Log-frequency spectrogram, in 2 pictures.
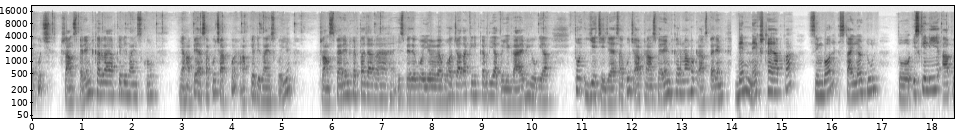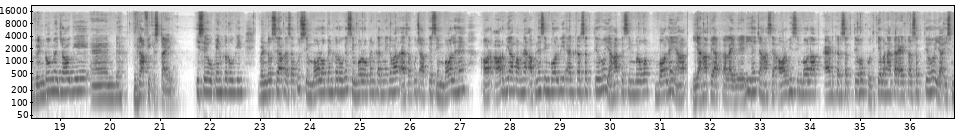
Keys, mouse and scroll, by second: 8.8 ctrl+z, 10.1 click, 18.2 click, 20.4 click, 22.9 alt+scroll down 1, 23.4 space, 23.5 click, 28.3 scroll up 1, 28.7 space, 28.8 click, 29.4-29.7 alt+scroll down 1, 30.6 click, 35.0 click.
